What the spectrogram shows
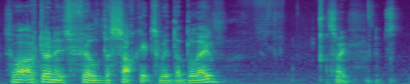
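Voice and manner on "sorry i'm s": talking around a paintbrush; words muffled by brush in mouth; mouth full. Real, not acted. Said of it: "talking with my mouth full of paintbrush".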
